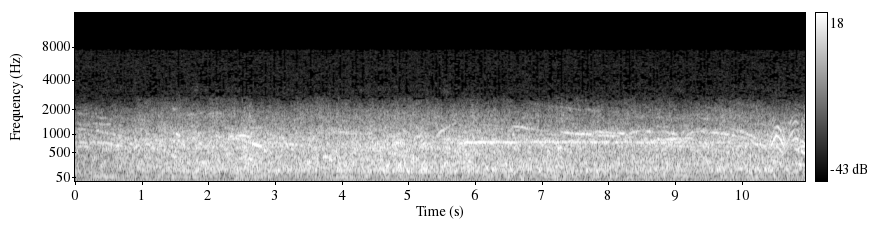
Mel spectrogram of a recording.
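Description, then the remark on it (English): A stadium crowd roars steadily after Herman Killebrew's 437-foot leadoff home run to deep center field off Cuellar for Minnesota in the bottom of the fifth inning, a dense, unbroken wash of cheering that stays loud for the whole stretch, with faint whistles rising out of the din. “Cuellar going way back, and this ball is out of here, and a home run for Herman Killebrew, and some crowd it is.”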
